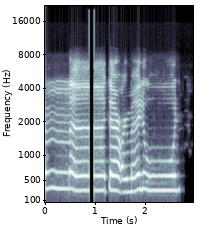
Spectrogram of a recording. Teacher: اور یہاں پہ تنوین کے بعد کو ہم ظاہر کریں گے کیونکہ یہاں پہ اظہار ہو رہا ہے عما تعملون. عین کو وسطی رکھیں گے، تھروٹ سے ادا کریں گے، میم پہ ہونا زمانی ہو رہا ہے، الف پہ رکیں گے، الف مد ہے تو مد اس کی کریں گے عما تعملون.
